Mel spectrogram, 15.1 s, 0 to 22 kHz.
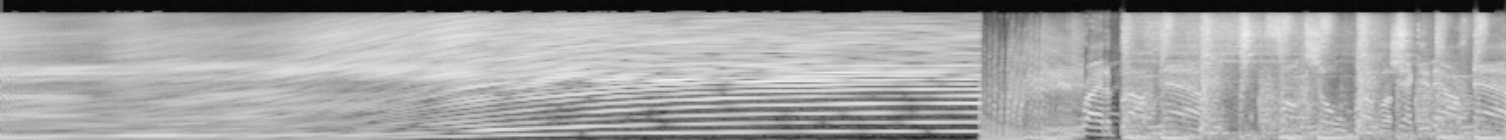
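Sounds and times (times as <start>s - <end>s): electronic note sliding upward: 0.0s - 10.7s.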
